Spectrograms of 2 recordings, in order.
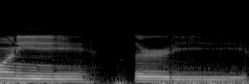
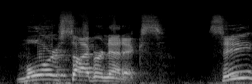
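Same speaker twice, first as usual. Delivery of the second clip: high, slow, booming voice. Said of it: "You sound like Tony the, Tony the Tiger".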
